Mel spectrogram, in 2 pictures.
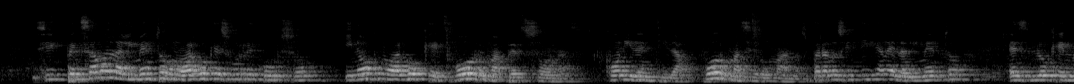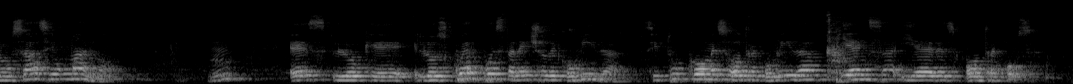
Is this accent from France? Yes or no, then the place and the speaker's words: no; Italy; Spanish is a second language; Pues, yo soy italiana.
